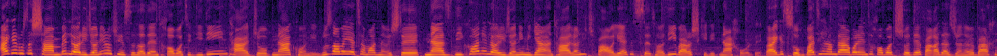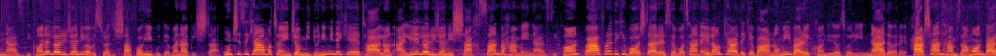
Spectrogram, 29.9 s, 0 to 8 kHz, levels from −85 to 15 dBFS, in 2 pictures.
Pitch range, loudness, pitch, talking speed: 225-295 Hz, -19 LUFS, 255 Hz, 160 wpm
